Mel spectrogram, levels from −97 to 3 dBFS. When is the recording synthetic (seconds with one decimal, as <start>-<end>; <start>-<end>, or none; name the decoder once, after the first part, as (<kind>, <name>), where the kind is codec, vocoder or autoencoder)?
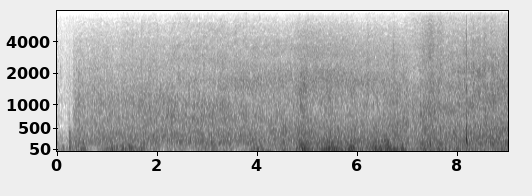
2.1-3.8 (codec, HILCodec); 4.3-5.0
